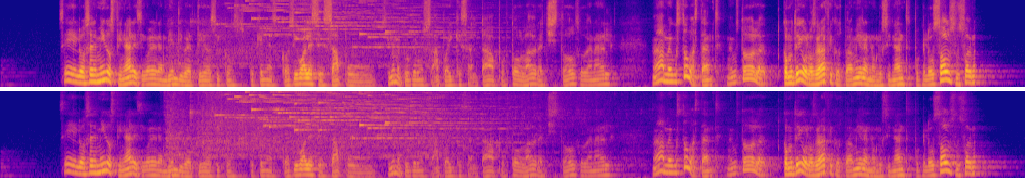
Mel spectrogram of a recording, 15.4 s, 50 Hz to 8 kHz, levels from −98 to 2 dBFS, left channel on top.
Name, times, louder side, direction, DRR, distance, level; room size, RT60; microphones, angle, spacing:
voice 1, 1.0-9.2 9.8-14.6, left 6 dB, 65° left, 0.4 m, -24 dB
Toilet flush, 2.3-13.8, right 5 dB, 50° right, 1.3 m, -48 dB
Chime, 3.1-7.8, right 5 dB, 25° right, 1.4 m, -35 dB
14.5 x 8.8 x 7.0 m
head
